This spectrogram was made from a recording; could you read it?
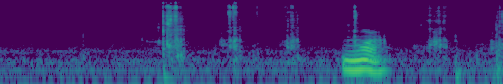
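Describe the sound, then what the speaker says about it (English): Someone bites and chews a county jail food spread in a few sharp, close crunches separated by pauses, with one louder burst of munching and a brief spoken word. "I'm gonna go ahead and start eating this spread I got."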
